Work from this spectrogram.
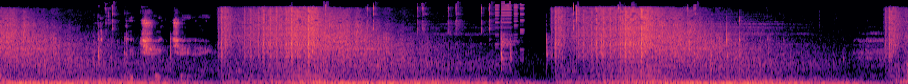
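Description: Repeated booming artillery shell fire in the factory-building game Factorio, heavy and dense in two long rolling waves with a short lull between them, with someone talking briefly over it.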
